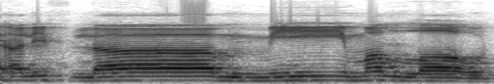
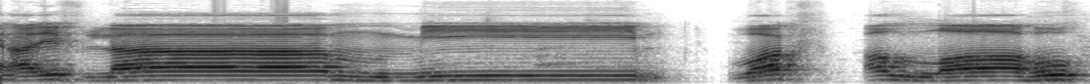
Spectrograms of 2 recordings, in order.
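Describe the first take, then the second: First: Mim is joined to Allahu without a pause. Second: There is a stop after mim before Allahu.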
